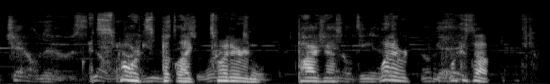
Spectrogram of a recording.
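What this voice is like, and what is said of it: Whispering. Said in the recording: “why are you all whispering?”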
